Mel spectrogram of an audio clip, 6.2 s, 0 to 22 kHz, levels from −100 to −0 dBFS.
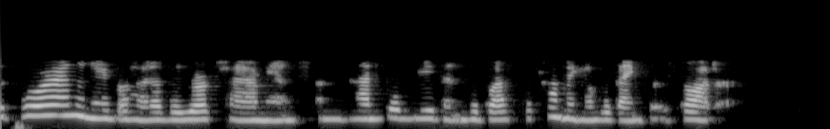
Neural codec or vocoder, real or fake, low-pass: vocoder, 44.1 kHz, 128 mel bands, Pupu-Vocoder; fake; 3.6 kHz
